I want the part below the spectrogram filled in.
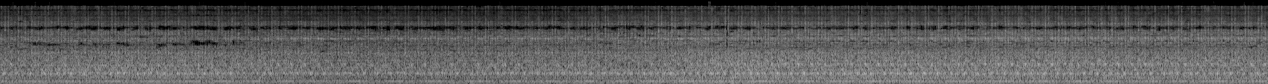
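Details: Renault 1.6 dCi diesel idling: a regular knock about two and a half times per second riding over the diesel clatter; abnormal engine knock, cause unclear.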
